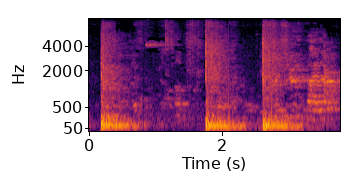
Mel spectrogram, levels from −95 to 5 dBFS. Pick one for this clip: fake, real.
real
